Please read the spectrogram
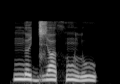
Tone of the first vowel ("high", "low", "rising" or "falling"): falling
